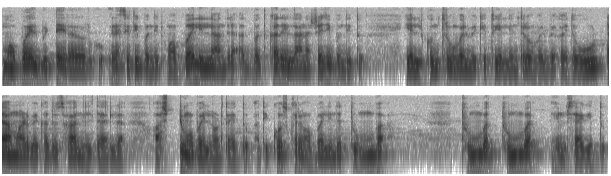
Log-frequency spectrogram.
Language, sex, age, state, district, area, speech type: Kannada, male, 30-45, Karnataka, Bidar, rural, spontaneous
